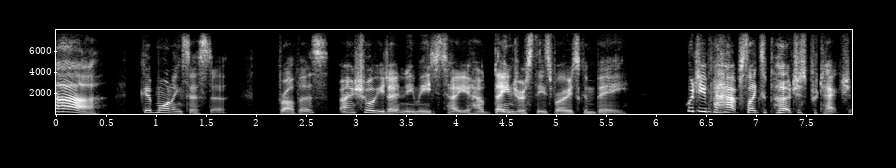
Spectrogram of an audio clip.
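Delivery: bright, brisk, cheerful, self-assured, confident friendliness. A stranger steps out in front of the travelers and greets them, cheerful, confident. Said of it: "in a very sort of cheerful, confident way".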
